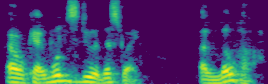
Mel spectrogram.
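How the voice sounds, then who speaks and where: A man's voice: fairly high pitch, expressive, rapid-fire, mellow, slightly rough, no echo. A man from Hawaii giving a conference talk, thinking aloud and chatting as he runs a live coding demo. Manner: chatty, thinks aloud while clicking and typing. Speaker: conference speaker.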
